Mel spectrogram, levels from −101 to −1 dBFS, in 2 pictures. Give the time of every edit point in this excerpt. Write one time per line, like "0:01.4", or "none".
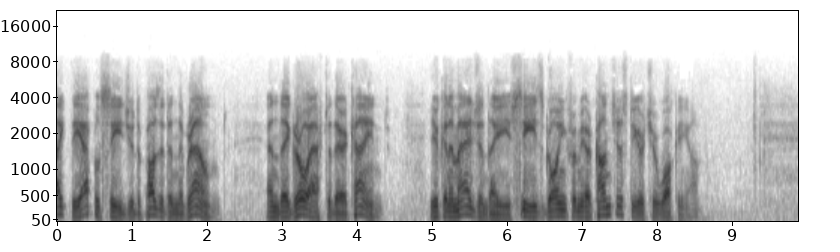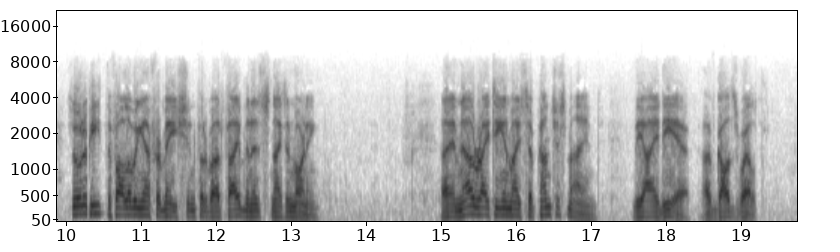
none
